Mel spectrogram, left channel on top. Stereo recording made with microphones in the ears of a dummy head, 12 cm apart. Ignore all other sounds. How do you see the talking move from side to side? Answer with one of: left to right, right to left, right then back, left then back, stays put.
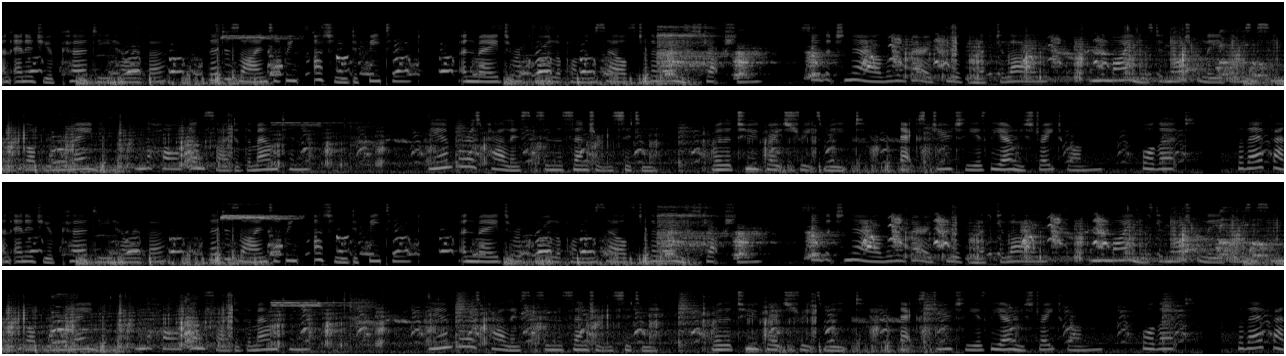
stays put.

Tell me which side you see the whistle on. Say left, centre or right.
right.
